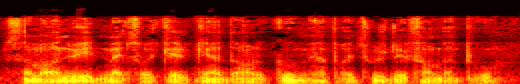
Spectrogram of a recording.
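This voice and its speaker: An actor playing a rattled, defensive crooked lawyer being questioned in a radio mystery, agitated and hesitant. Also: male voice, very deep voice, fast, creaky, warm tone, slight background noise. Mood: uneasy, defensive. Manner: agitated, hesitant, self-justifying. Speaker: actor in a radio crime drama. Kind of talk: French radio mystery acting.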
